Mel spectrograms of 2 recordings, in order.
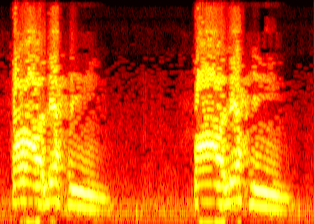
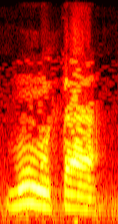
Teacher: صدای صاد تفخیم میشه، یعنی درشت و سنگین ادا میشه، و صدای سین ترقیق میشه، یعنی ظریف و نازک ادا میشه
